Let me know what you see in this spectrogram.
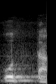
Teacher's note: দালকে তা দ্বারা পরিবর্তন করে তাকে তার মধ্যে ইদগাম করতে হবে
